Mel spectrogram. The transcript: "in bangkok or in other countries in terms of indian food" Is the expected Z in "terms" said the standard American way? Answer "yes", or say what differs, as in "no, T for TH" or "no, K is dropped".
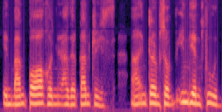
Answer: no, S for Z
